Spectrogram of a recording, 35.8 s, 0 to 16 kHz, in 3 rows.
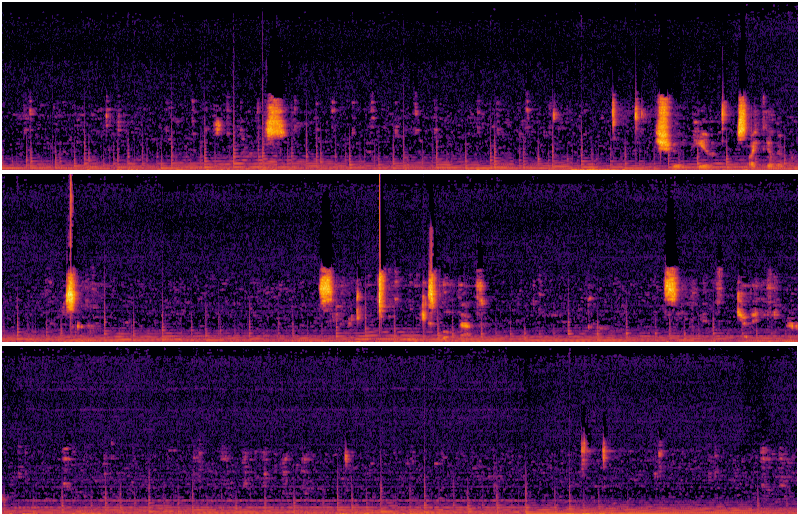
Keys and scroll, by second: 1.8 e, 9.2 l, 15.9 Escape, 33.0 l.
